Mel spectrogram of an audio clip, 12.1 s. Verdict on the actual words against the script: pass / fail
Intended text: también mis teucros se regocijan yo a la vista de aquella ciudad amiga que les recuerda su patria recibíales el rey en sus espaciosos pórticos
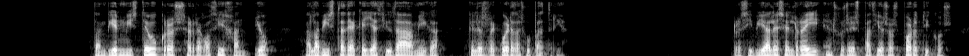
pass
